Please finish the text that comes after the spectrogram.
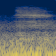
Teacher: त वर्ग के जो होंगे इनका उच्चारण दंत से होगा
